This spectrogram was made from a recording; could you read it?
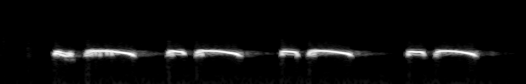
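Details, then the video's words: Spotted dove cooing forcefully to lure and provoke other doves: four phrases, each a short clipped note and a longer falling coo, repeated roughly every second and a quarter, steady and clean with no other sounds. "Tiếng Chim Cu Gáy Gù Kích Bổi Cực Mạnh"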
